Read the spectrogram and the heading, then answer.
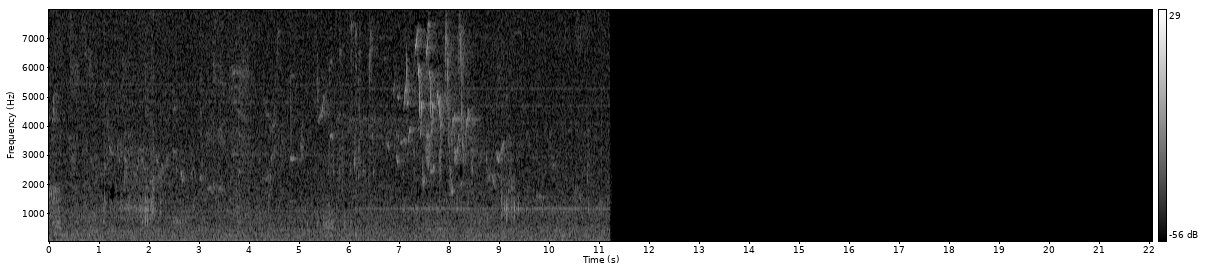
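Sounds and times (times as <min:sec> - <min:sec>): small bird chirps: 0:00.9 - 0:10.8.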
